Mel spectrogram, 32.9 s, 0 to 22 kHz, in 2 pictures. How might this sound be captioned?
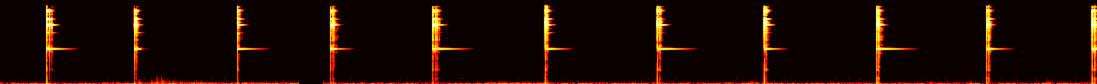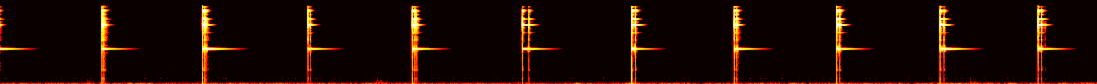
Tlustá sklenice 01
Clinking of a thick glass
thick-glass, cink, tinkle, clink, n, jingle, glass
